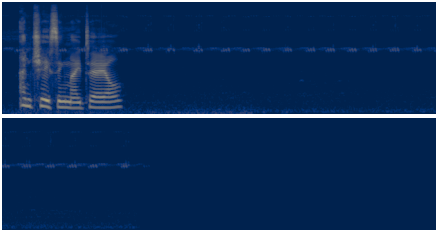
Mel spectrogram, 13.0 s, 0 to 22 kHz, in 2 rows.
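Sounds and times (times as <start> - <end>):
cricket chirps: 1.9 - 8.8.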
